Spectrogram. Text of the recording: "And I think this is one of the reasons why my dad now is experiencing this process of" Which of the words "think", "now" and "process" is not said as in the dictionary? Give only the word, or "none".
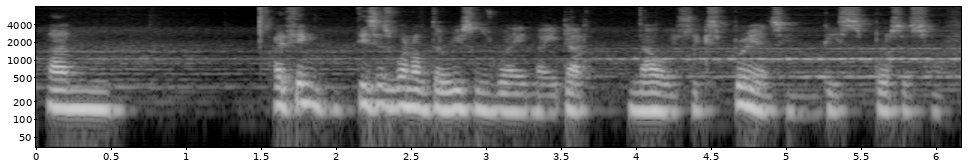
none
